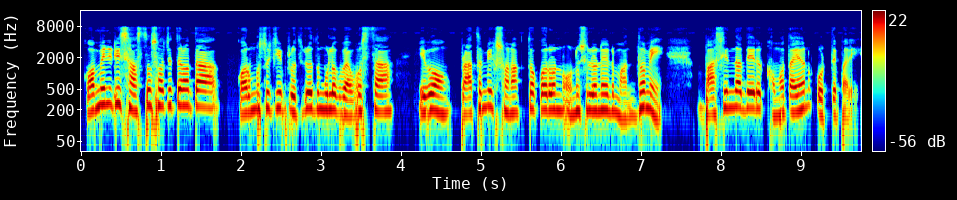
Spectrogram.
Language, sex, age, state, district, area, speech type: Bengali, female, 45-60, West Bengal, Nadia, rural, spontaneous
